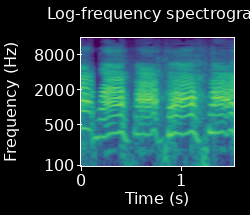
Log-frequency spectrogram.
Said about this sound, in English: They just laugh. And I'm not joking. It's like, ha, ha, ha, ha, ha, ha, ha, ha, ha. I'm like, I'm shouting at seagulls. I'm like, shut the fuck up! And then you can hear loads of them laughing back.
